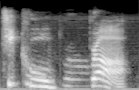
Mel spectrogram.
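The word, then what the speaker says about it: Tycho Brahe: scientist that I couldn't It's Teco Brah Tiko Sorry Tiko Bra And he says that's according to Google So he's gone on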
